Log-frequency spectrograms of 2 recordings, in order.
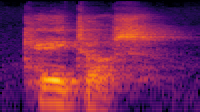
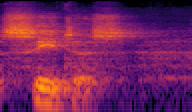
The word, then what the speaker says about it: cetus: In Greek it would be pronounced katos. But in Latinized versions, it's usually pronounced cetus. The C being soft, which is the way that the French pronounced the Latin C in medieval times.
